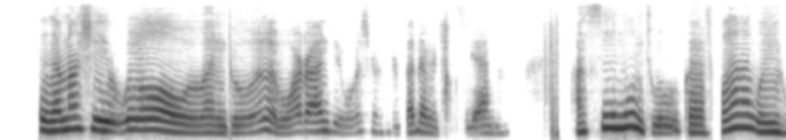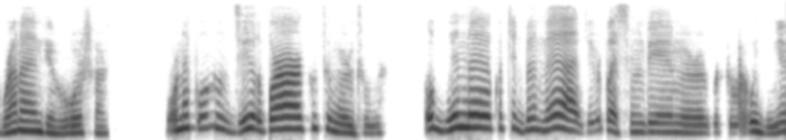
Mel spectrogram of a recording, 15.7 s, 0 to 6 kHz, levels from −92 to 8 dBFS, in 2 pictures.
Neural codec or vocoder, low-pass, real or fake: codec, 16 kHz, 0.5 kbps, X-Codec, HuBERT features, trained on balanced general audio; 5.4 kHz; fake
